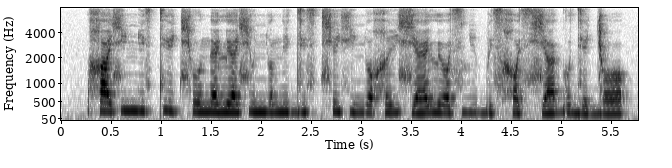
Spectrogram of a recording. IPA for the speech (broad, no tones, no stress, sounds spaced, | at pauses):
χ a ɕ i ɲ i sʲ tʲ e t͡ɕʰ o n æ lʲ a ɕ o ɲ ɔ n i dʲ e sʲ t͡ɕʰ e ç e ɲ o χ i ɕ æ lʲ ɔ sʲ ʎ i b e sʲ χ ɔ sʲ ɕ a ɡ o dʲ æ ɟ ɔ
